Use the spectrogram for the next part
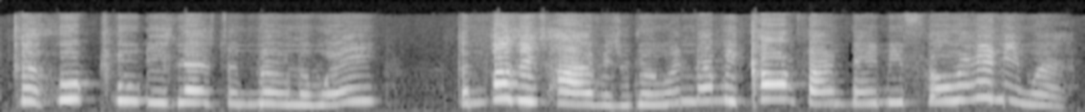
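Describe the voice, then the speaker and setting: Teeny panicky rabbit, squeaky high and loud, wails every word. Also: male voice, brisk, a little hiss or hum. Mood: wailing. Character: tiny frantic male rabbit.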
